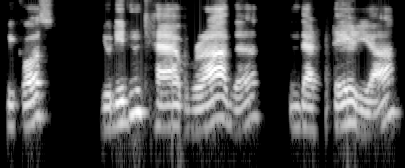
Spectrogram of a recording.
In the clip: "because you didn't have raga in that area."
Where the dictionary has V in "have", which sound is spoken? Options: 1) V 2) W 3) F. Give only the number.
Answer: 1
